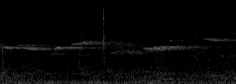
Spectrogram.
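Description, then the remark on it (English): Faint, high chirps and thin whistles from several birds overlap in a steady chorus, like a treeful of birds calling at once, with no one talking. “It sounds like there's a lot of birds in here. Oh, it kind of sounds like a tree full of birds.”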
